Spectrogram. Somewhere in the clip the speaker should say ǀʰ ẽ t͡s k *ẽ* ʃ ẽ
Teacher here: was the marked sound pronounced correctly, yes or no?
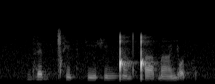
no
